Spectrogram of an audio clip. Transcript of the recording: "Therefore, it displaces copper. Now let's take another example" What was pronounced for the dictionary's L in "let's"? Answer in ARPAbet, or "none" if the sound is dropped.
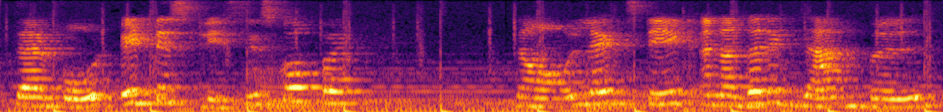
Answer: L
